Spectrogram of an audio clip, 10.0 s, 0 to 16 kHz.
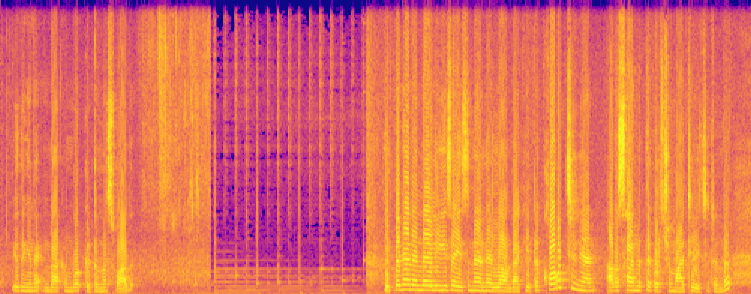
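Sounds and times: hot oil sizzling: 0:01.8 - 0:02.9
background music with held chord: 0:02.1 - 0:05.2.

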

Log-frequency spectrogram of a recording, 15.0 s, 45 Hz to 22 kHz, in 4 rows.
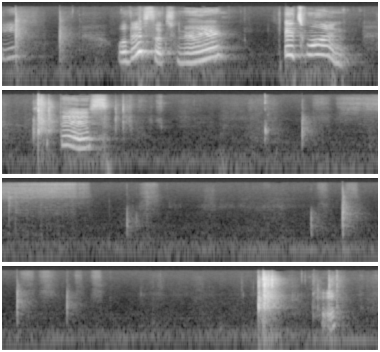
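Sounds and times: chalk tapping on board: 0:06.4 - 0:07.8, 0:10.5 - 0:12.4
chalk scratching on chalkboard: 0:06.8 - 0:12.4.

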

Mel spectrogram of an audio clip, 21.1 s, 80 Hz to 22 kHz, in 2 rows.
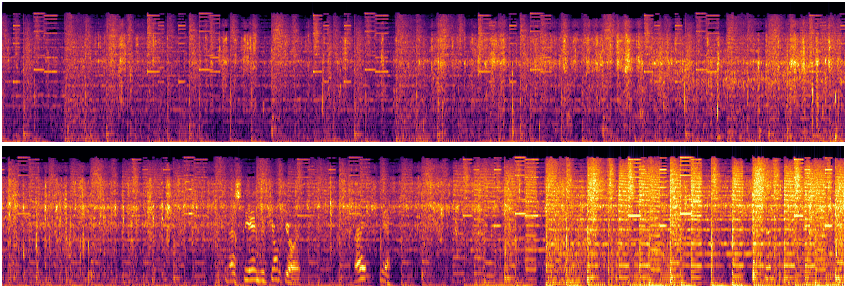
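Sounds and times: mountain bike rattling and knocking: 0:00.0 - 0:16.7
music playing: 0:00.0 - 0:21.0.

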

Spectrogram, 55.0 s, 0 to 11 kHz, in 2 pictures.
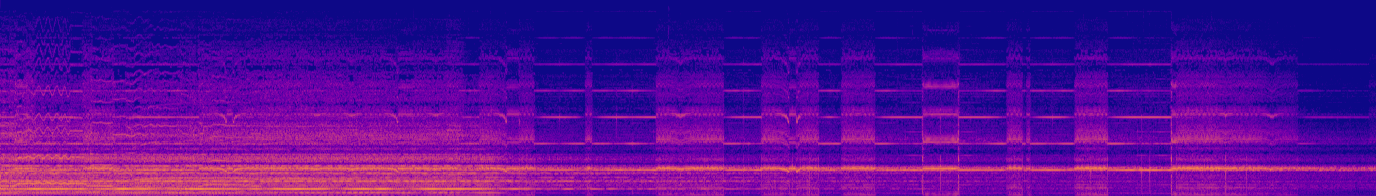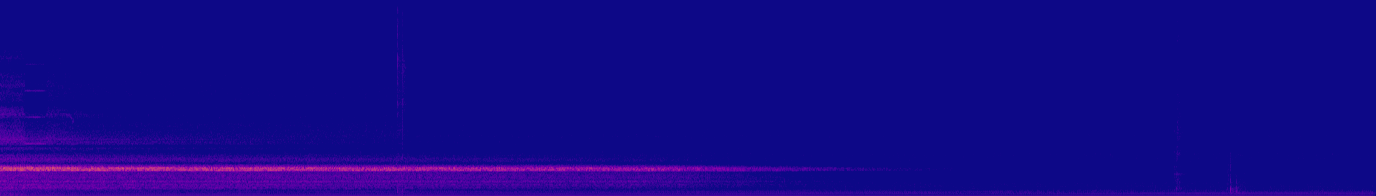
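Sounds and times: ambient electric guitar drone: 0:00.0 - 0:33.2.

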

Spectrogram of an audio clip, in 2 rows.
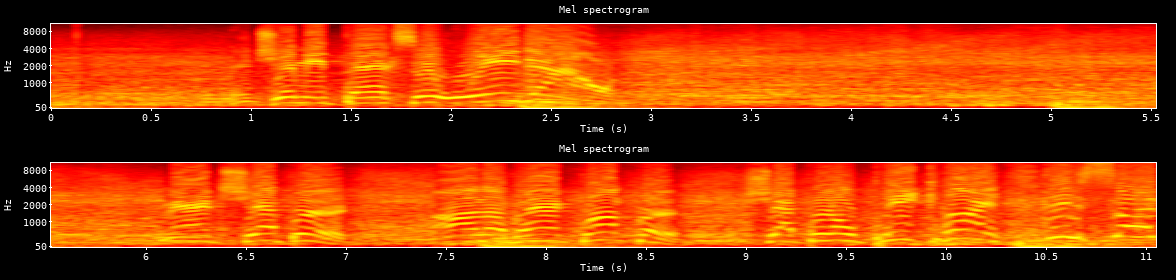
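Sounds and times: race car engines at speed: 0:00.0 - 0:11.0
deep low rumble: 0:02.3 - 0:06.1, 0:07.0 - 0:08.5.

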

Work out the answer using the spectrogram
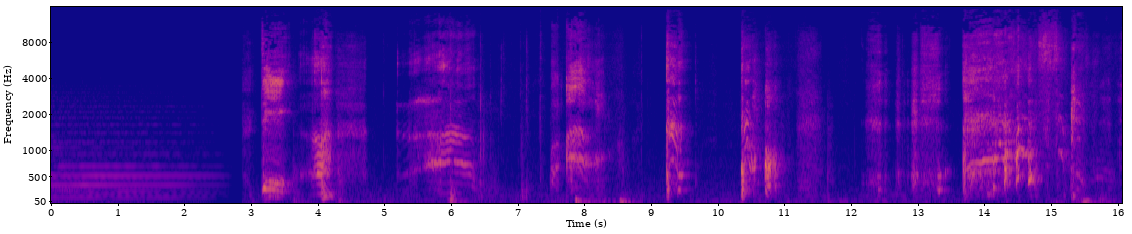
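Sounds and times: person coughing: 0:09.2 - 0:09.7, 0:10.4 - 0:11.1, 0:13.2 - 0:15.8.

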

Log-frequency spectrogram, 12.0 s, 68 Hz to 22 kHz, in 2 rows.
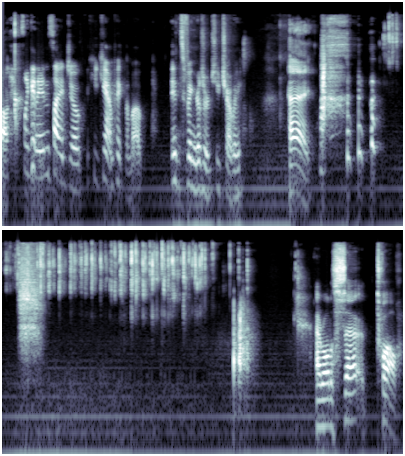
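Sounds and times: dice rolling into a tray: 0:05.6 - 0:09.7.

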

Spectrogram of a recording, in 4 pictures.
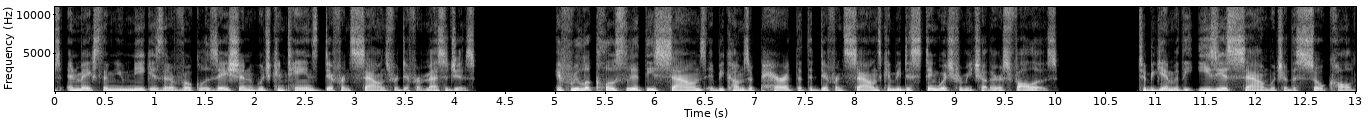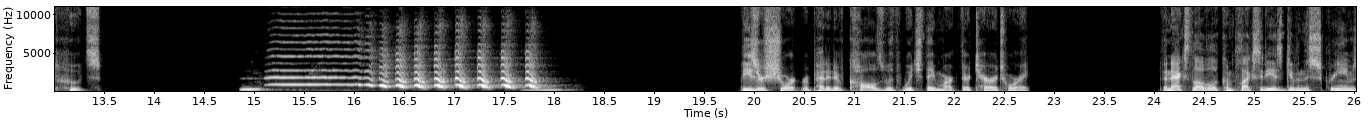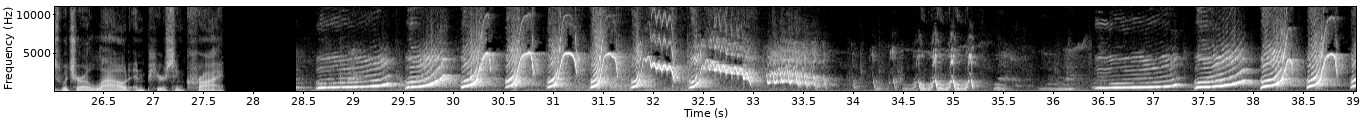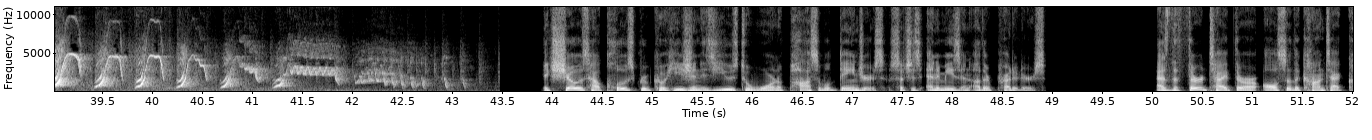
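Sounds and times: gibbon hooting: 0:14.9 - 0:18.2, 0:28.4 - 0:43.2.

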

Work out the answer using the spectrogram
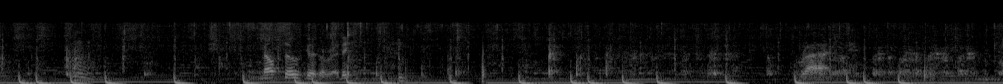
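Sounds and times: food sizzling: 0:00.0 - 0:10.0
wooden spatula knocking in a pan: 0:03.5 - 0:10.0.

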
